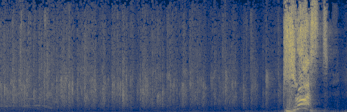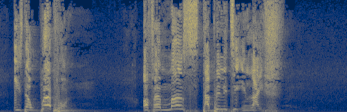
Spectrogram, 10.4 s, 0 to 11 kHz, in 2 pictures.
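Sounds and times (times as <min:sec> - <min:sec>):
audience clapping in praise: 0:00.0 - 0:04.8
speech: 0:05.4 - 0:06.3, 0:07.4 - 0:09.4.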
